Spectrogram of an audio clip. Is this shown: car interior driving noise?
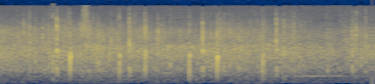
no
